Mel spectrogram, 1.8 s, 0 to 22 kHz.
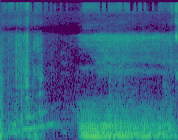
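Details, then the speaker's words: Small female dog of about 7–8 kg snoring loudly, a low rumbling snore on one breath after a quieter breath, in a small room. "And sometimes people don't attempt to do things, and I apologise for the snoring. Can you hear that? That's shocking. She's only about 7 or 8 kilos. She's tiny. She snores like a fully grown man"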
